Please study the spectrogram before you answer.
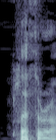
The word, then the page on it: plethora: Australian English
